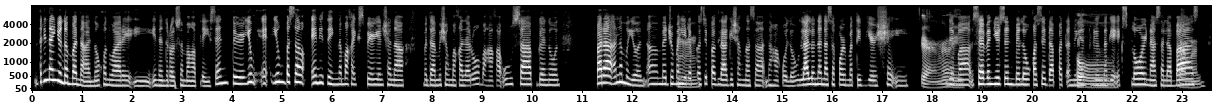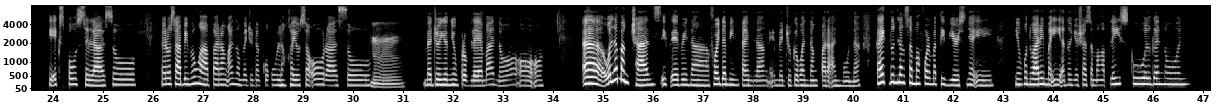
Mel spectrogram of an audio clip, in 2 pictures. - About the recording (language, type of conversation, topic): Filipino, advice, Paano ako mananatiling kalmado at nakatuon kapag sobra ang pagkabahala ko?
- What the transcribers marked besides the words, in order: tapping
